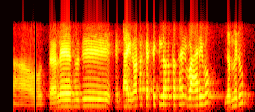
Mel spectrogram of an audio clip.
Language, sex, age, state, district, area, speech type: Odia, male, 45-60, Odisha, Dhenkanal, rural, conversation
